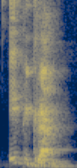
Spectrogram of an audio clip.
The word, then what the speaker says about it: epigram: that is ap gram the pronunciation of this word is ap gram what is an epigram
